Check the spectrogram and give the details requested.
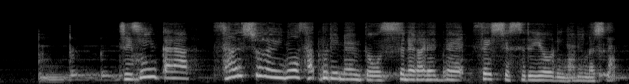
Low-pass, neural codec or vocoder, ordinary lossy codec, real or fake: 7.2 kHz; codec, 24 kHz, 1 kbps, SNAC; AAC, 48 kbps; fake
